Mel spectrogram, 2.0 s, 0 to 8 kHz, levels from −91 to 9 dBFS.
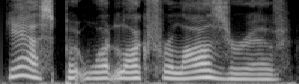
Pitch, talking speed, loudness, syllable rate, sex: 215 Hz, 180 wpm, -17 LUFS, 4.4 syllables/s, female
